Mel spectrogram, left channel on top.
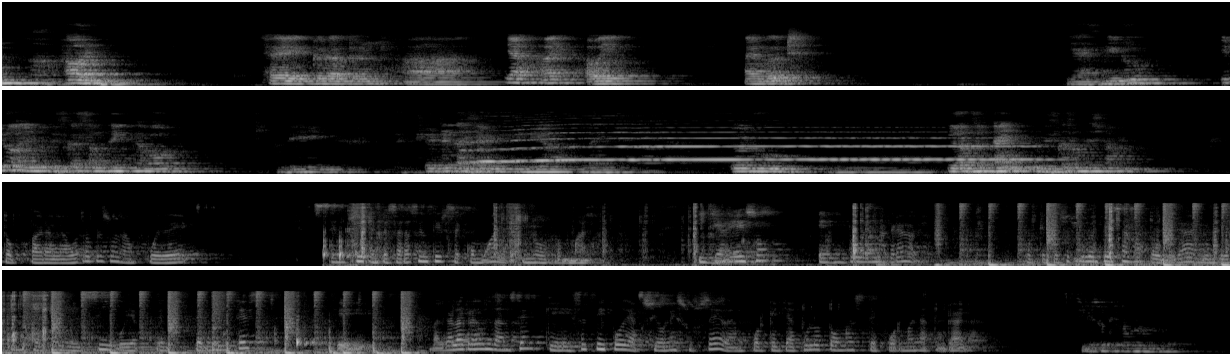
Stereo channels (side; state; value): both; different; correlation 0.00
